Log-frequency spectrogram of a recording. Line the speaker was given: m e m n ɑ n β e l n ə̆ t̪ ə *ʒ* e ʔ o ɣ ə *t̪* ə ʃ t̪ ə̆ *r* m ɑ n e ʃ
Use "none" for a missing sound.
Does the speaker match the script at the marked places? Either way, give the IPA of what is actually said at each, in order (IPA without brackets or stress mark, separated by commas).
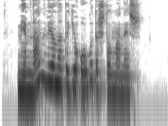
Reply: ɣ, t̪, l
